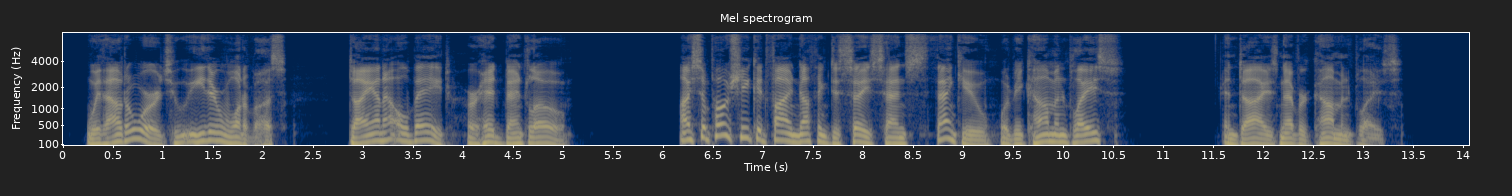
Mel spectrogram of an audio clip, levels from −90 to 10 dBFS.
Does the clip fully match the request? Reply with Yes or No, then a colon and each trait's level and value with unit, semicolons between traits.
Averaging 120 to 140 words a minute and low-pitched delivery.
Yes: slow, 135 wpm; low, 115 Hz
